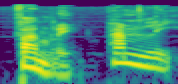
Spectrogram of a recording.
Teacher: Nos comemos casi la I latina del medio.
